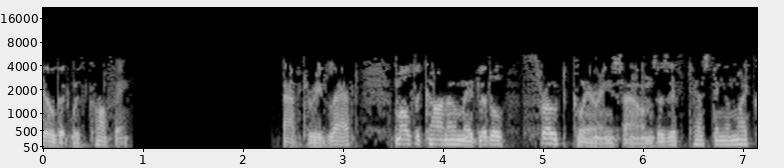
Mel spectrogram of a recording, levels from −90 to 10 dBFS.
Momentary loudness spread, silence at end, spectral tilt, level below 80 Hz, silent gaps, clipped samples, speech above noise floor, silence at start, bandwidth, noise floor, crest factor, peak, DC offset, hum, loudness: 9 LU; 0 s; -6 dB/octave; -40 dBFS; 0.91-2.28 s; under 0.1%; over 73 dB; 0 s; 5.8 kHz; under -90 dBFS; 16 dB; -2 dBFS; under 0.1%; none; -18 LUFS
